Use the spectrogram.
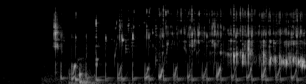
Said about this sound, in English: This is just good stuff here. Oh, Those are some strong pours, too.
